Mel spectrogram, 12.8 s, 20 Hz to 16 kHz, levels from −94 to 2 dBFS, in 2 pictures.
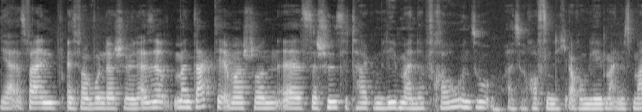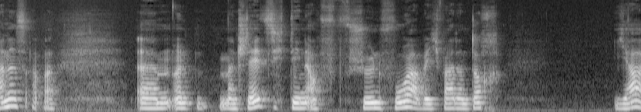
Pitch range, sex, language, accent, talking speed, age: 150-190 Hz, female, German, German, 220 wpm, 20-39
